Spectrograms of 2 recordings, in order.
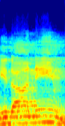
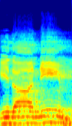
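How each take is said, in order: No difference in how they are said.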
